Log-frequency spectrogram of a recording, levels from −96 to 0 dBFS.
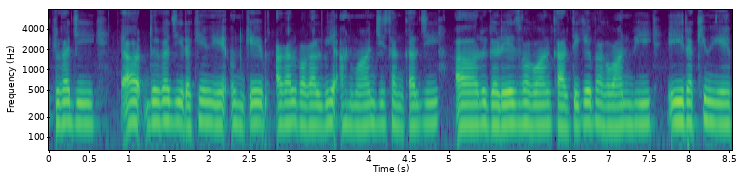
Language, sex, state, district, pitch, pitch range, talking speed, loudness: Angika, male, Bihar, Samastipur, 160 Hz, 155-165 Hz, 175 wpm, -28 LUFS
